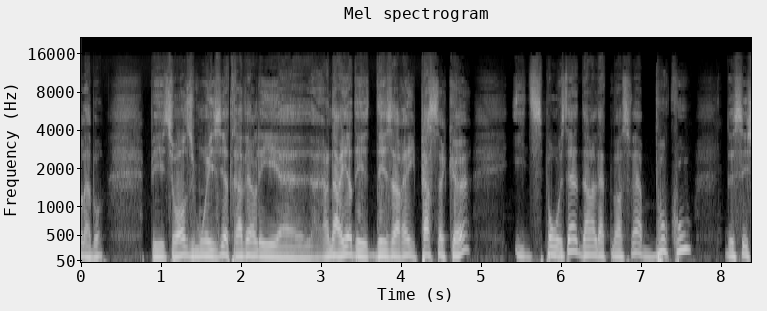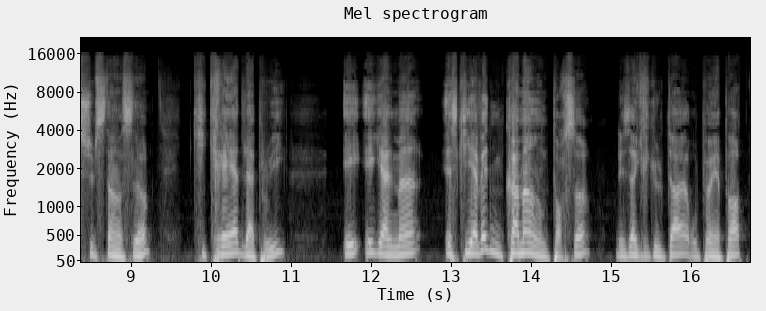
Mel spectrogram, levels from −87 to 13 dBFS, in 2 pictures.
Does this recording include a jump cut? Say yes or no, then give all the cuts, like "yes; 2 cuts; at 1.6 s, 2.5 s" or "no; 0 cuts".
no; 0 cuts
